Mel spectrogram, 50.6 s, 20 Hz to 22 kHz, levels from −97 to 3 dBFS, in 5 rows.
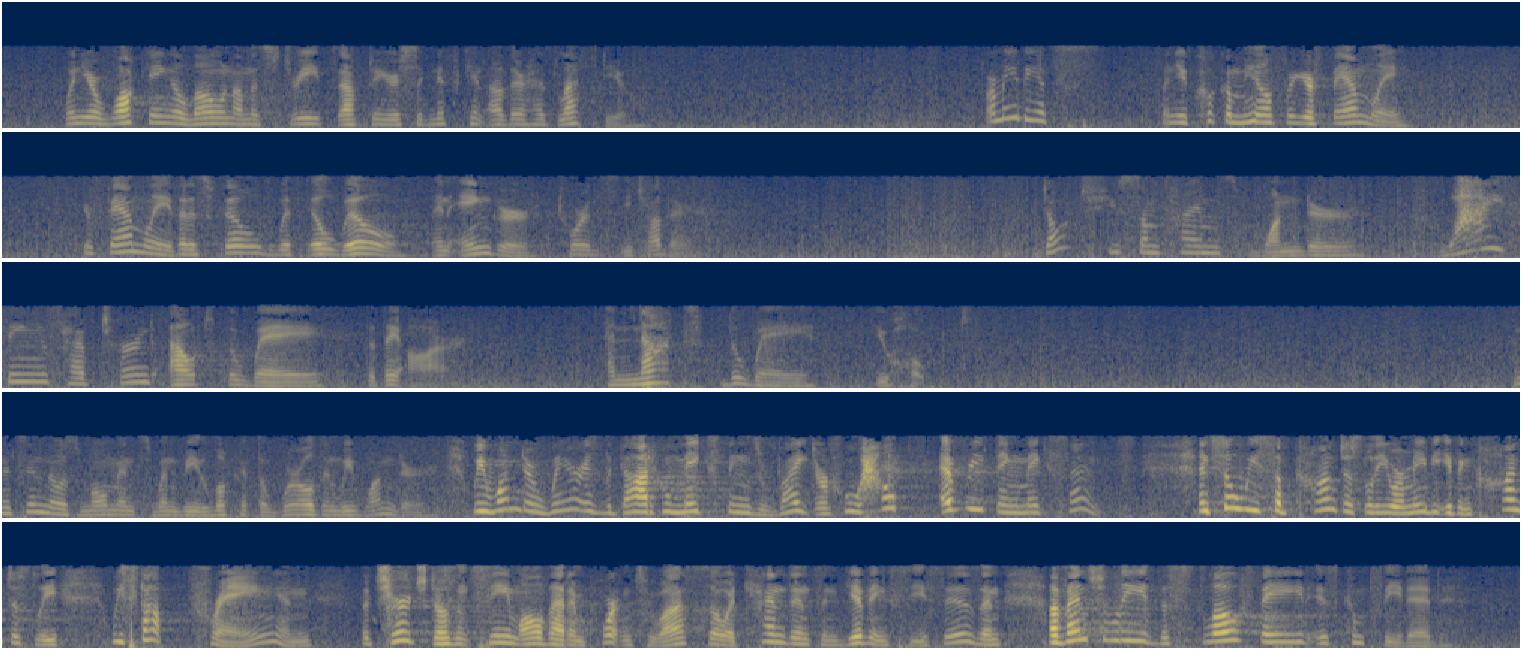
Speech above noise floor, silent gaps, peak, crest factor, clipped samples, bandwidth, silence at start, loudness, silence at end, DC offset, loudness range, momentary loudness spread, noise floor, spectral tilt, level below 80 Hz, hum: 26 dB; none; 0 dBFS; 30 dB; under 0.1%; 5.4 kHz; 0.4 s; -28 LUFS; 0.15 s; under 0.1%; 17 LU; 22 LU; -54 dBFS; -3.5 dB/octave; -54 dBFS; none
